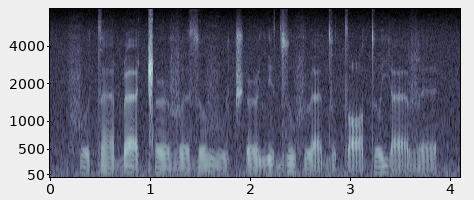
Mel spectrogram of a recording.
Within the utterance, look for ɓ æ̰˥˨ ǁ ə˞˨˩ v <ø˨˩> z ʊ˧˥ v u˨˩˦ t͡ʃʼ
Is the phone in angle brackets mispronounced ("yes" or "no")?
yes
